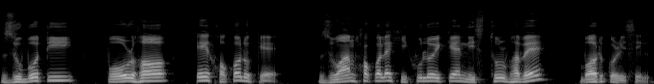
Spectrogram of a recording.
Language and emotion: Assamese, neutral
